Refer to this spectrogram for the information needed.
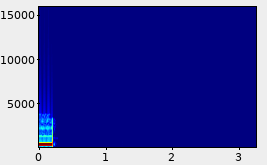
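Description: A single short phone-line beep, a steady mid-pitched electronic tone lasting a fraction of a second, followed by silence.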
